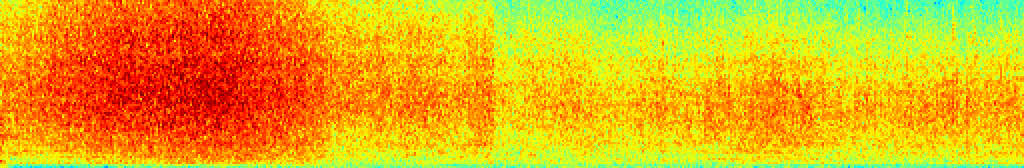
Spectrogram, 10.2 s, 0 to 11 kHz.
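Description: A pack of IMCA Sport Mod dirt-track race cars with V8 engines, all accelerating together on a race restart. The dense engine noise swells over the first three seconds, then settles into a steadier, slightly quieter drone.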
